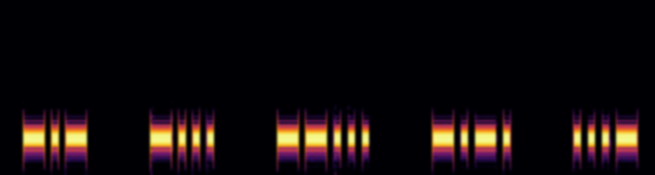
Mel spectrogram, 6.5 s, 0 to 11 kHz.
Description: Morse code, heard as a keyed tone, about 17 wpm, spaced as for 10 wpm, 700 Hz. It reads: KB7CV
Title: USA Call Signs - 3x Character Spacing - 17wpm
